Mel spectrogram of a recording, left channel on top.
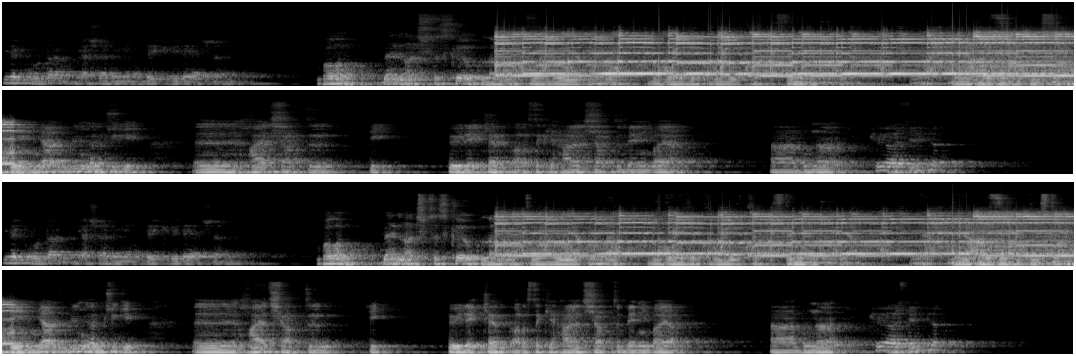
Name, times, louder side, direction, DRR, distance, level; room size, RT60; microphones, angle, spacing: voice 1, 0.0-2.5 10.3-10.9 18.9-20.1, right 1 dB, 20° right, -2 dB, 1.2 m, -32 dB
voice 2, 3.1-12.3 12.6-14.1 14.4-14.6 15.2-17.5 18.4-19.1 19.6-20.1, right 3 dB, 70° right, 1 dB, 1.0 m, -25 dB
Guitar, 4.9-10.8, left 3 dB, 10° left, 0.6 m, -18 dB
12.5 x 8.9 x 4.4 m, 1.3 s
head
